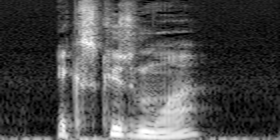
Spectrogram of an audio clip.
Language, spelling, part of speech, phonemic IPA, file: French, excuse-moi, interjection, /ɛk.skyz.mwa/, Fr-excuse-moi.ogg
- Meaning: excuse me?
